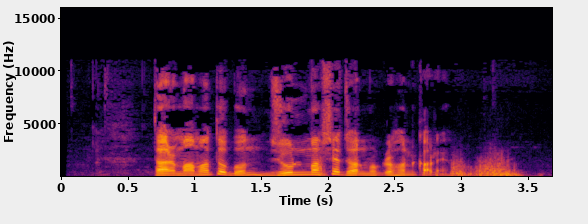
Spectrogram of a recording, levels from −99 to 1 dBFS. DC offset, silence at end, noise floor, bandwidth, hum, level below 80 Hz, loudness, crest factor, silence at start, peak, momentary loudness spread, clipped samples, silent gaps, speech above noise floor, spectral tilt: under 0.1%; 0.25 s; -58 dBFS; 11.5 kHz; none; -56 dBFS; -24 LUFS; 24 dB; 0.7 s; -2 dBFS; 12 LU; under 0.1%; none; 34 dB; -4.5 dB/octave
